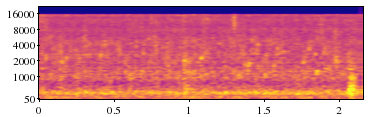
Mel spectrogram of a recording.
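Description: Beef simmering in its own juices in a frying pan on a gas hob, a steady sizzle.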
